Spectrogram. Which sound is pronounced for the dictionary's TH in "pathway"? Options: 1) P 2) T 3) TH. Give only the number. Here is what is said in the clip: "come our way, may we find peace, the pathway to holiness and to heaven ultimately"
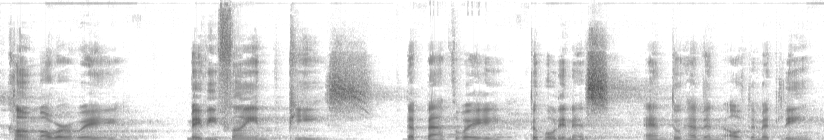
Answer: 3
